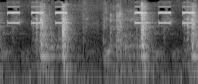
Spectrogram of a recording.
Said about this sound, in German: Das Piepsen an den Türen von Verwaltung, Universität oder Forschungszentrum ist vielen ein vertrauter Ton.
